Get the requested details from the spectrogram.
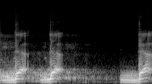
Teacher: Huruf D-nya orang Indonesia ujung lidah bertemu dengan langit-langit. Tapi kalau dalnya d-nya orang Arab, ujung lidah bertemu dengan gusi atas. Ujung lidah bertemu dengan awal gigi seri atas.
